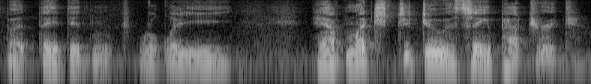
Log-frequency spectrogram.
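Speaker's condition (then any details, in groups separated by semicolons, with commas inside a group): Spinocerebellar ataxia; speech impediment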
